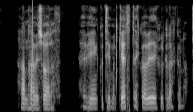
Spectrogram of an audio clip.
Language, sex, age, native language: Icelandic, male, 20-29, Icelandic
